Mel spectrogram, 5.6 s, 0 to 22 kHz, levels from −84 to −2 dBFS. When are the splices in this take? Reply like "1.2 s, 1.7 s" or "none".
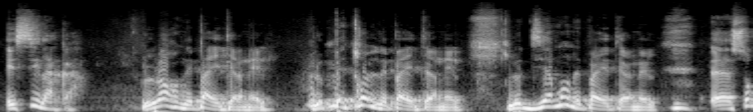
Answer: none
